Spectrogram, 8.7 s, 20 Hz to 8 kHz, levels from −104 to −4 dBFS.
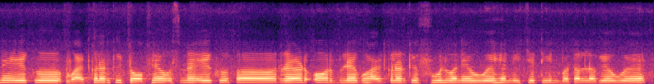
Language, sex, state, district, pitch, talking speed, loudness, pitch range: Hindi, male, Chhattisgarh, Sarguja, 190 Hz, 180 wpm, -14 LUFS, 185-195 Hz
